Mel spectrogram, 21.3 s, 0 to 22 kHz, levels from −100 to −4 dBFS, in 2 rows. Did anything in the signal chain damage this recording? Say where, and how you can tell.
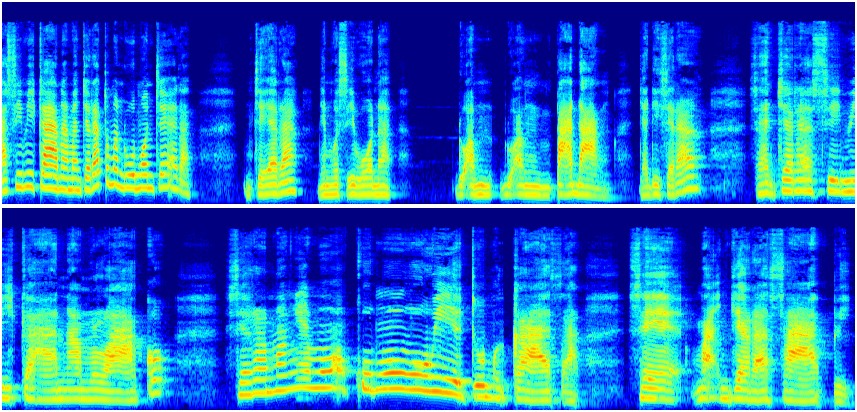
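Yes. From 8.42 s to the end, the speech runs at roughly half its earlier pace (0.52×) while the pitch stays where it was, which marks a time-stretched section. The slowed stretch drags, as short pieces are repeated to fill the extra length. The likely cause is a stretch applied in editing or storage to fit a target duration. A sample-rate mismatch at playback would also slow the audio, but it would lower the pitch as well.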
